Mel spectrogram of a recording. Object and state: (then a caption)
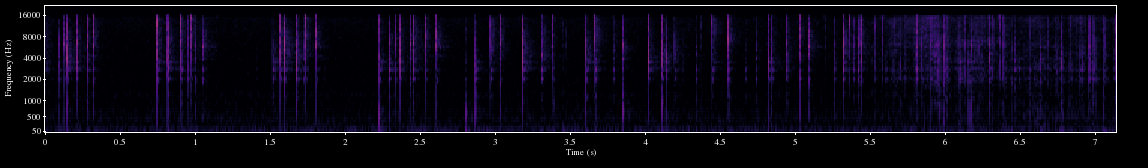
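Rhinestone-covered wooden board. Long green nails scratch and tap across a flat, solid, hand-sized heart-shaped wooden board held upright and covered in glued-on pink rhinestones. Rapid bursts of sharp, bright clicks and ticks come in quick clusters, each dying away almost instantly. A faint steady low hum sits underneath.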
